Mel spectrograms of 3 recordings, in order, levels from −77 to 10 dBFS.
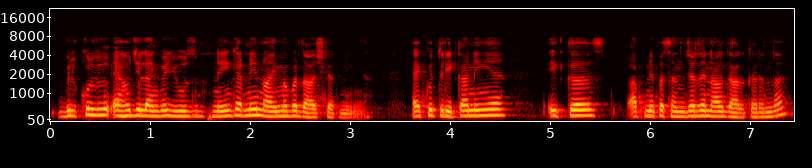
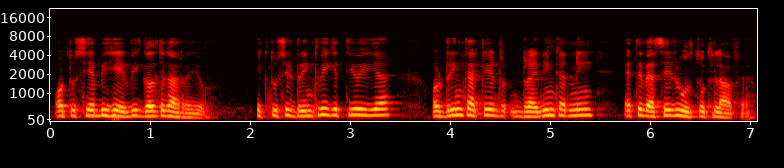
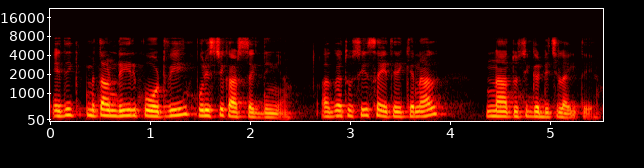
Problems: background sounds at intervals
